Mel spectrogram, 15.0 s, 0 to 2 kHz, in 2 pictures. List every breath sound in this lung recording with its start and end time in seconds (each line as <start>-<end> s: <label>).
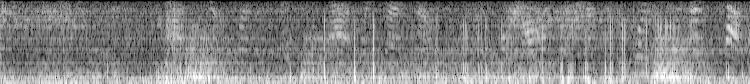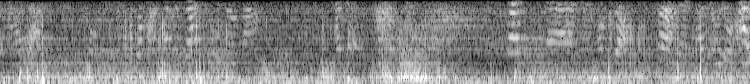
1.48-2.88 s: inhalation
2.88-3.74 s: exhalation
6.48-7.67 s: inhalation
7.67-8.49 s: exhalation
11.29-12.60 s: inhalation
12.60-13.65 s: exhalation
